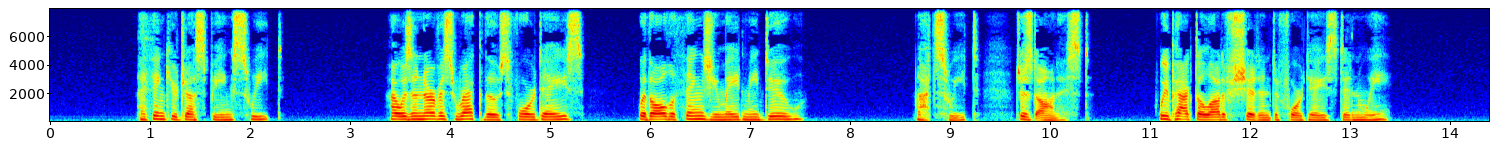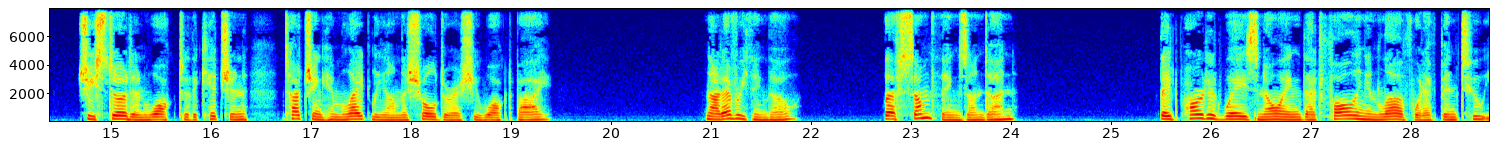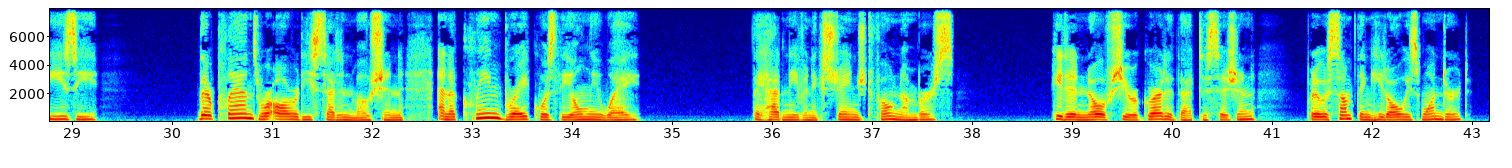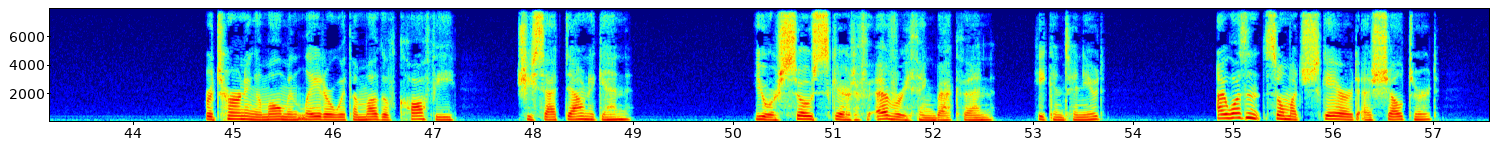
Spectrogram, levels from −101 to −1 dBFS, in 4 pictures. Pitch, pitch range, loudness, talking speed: 190 Hz, 175-210 Hz, -17 LUFS, 145 wpm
